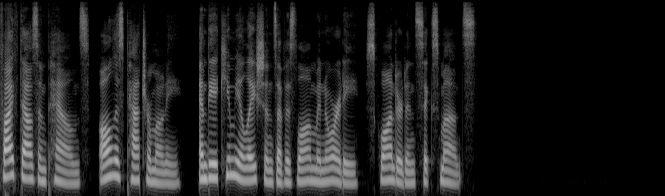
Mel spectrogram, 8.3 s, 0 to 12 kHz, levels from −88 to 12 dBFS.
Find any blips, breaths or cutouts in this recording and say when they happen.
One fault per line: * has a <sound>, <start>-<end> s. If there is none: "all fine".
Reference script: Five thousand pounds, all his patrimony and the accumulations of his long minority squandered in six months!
all fine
